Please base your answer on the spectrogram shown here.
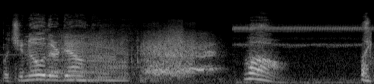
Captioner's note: tires screech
